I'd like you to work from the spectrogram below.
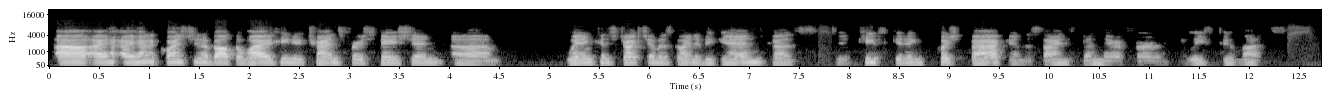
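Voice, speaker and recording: Guy sounding muffled like thru a wall on a video call, high bright voice, dry. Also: steady tone, measured pace, no room sound. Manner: plain, direct questions. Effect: muffled and distant, as if through a wall. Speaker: commission member asking about his district. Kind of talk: public meeting over video call. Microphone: computer mic on a video call.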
